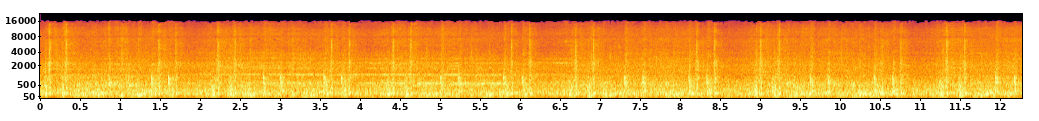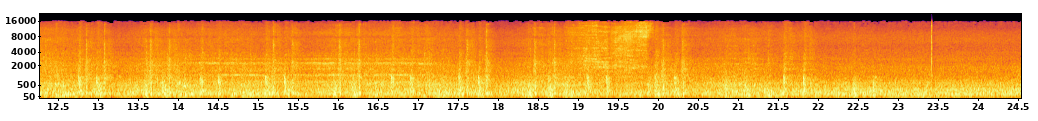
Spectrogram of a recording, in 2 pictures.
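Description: A train running through a station, its wheels clattering steadily over the rails for the whole stretch, with a faint high wheel squeal that comes and goes.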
